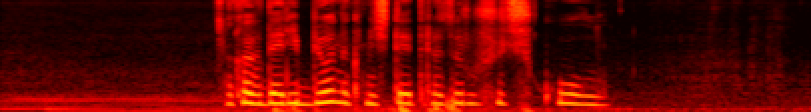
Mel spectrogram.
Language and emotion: Russian, neutral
